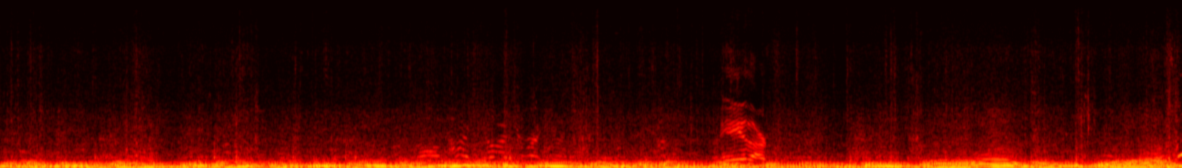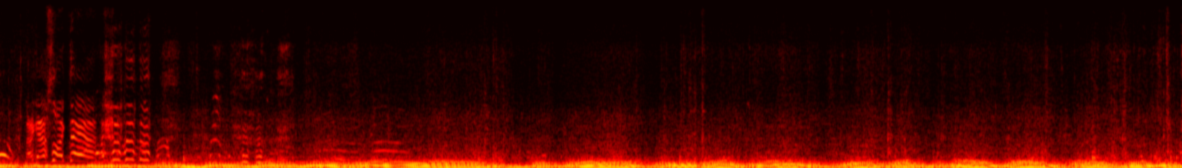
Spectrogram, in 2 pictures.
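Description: Side-by-side UTV engine working at low speed over rocks, its pitch rising and falling in quick swells as the throttle is worked on and off.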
